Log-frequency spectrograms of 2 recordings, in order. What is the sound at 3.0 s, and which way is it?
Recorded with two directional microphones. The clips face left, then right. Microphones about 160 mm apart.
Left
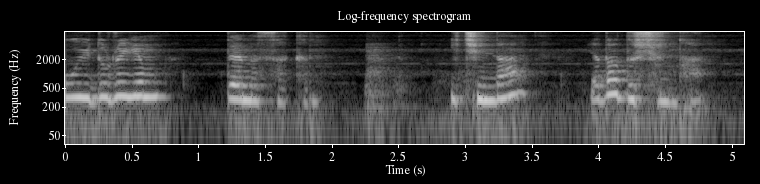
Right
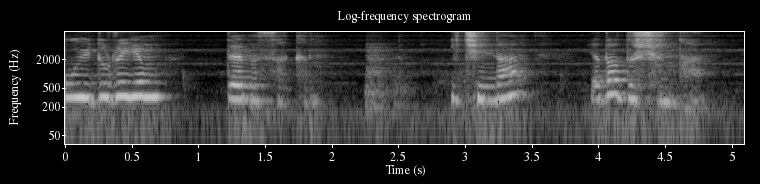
A woman's voice, 40° left (ahead or behind).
